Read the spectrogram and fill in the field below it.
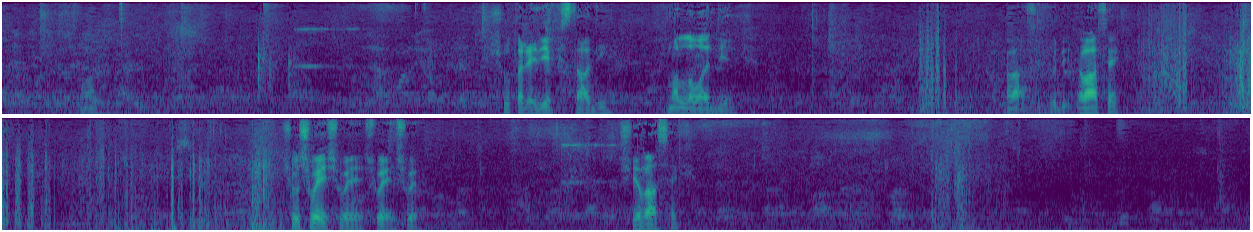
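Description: A crowd of men murmurs and chatters in the background.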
